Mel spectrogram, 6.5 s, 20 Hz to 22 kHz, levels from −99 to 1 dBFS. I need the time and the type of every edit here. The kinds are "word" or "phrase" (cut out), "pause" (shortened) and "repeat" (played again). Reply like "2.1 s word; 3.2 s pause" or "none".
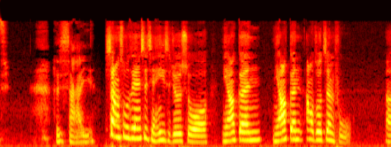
1.7 s pause; 4.4 s pause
